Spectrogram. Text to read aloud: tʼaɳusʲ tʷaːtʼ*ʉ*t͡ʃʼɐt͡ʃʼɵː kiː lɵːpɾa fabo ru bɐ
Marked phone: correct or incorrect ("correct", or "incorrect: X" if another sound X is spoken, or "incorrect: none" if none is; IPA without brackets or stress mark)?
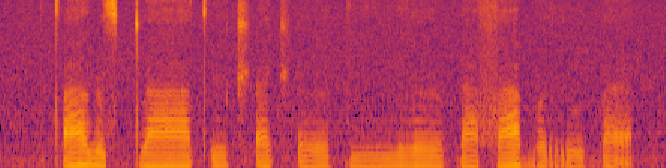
correct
